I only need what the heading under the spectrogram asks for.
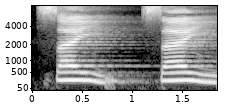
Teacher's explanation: Min say. Huruf ya tasydid tapi sebelumnya bukan tanwin, bukan nun sukun, maka bukan idgham bi gunnah. Dibacanya tidak perlu ditahan, jadi cukup dihentak pakai naber.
